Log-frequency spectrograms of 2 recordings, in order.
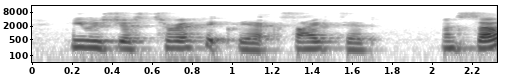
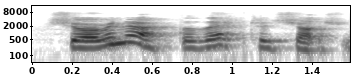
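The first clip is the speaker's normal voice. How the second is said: plain reading voice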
